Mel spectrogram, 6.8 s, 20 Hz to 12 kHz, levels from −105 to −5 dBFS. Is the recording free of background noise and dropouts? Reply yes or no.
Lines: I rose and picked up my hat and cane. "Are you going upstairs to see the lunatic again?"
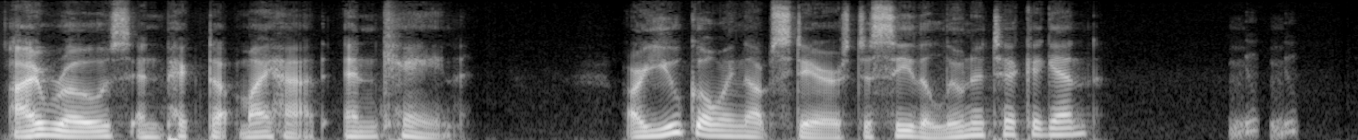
no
